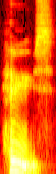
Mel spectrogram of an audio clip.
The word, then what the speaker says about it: whose: Some common examples are whole, who, whose. In all of these words, we're pronouncing the H sound, but we're not pronouncing the W sound.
